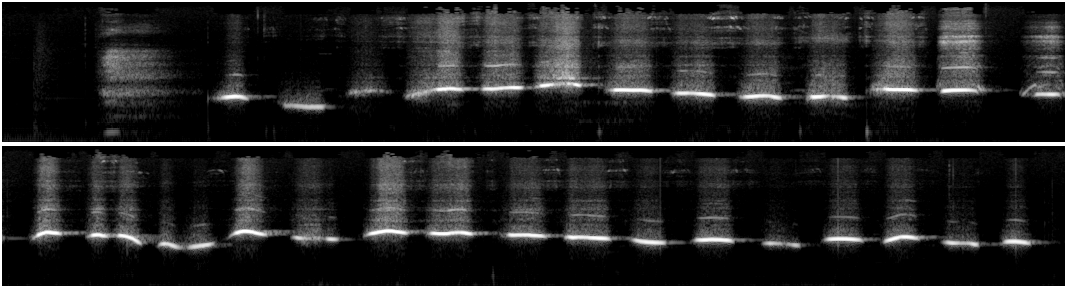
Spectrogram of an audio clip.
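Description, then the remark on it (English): A long, unbroken run of backwards whistling, drawn in while breathing inward, a steady string of short, clear notes wavering up and down in pitch, fairly loud, with no voices. “But before we go any further, I need to talk to you more about this whistling backwards.”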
